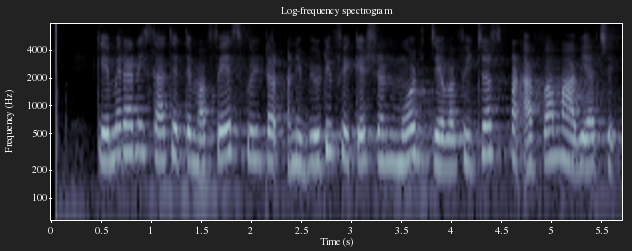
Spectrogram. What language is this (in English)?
Gujarati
